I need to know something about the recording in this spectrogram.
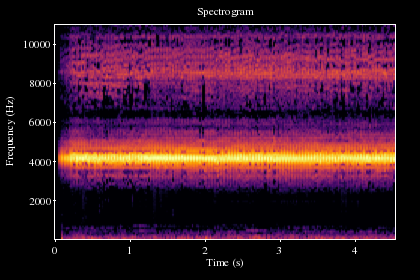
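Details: Dế cơm, a cricket kept as bait, giving a continuous high-pitched trill that holds one steady shrill pitch without a break, with a faint low rumble beneath.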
